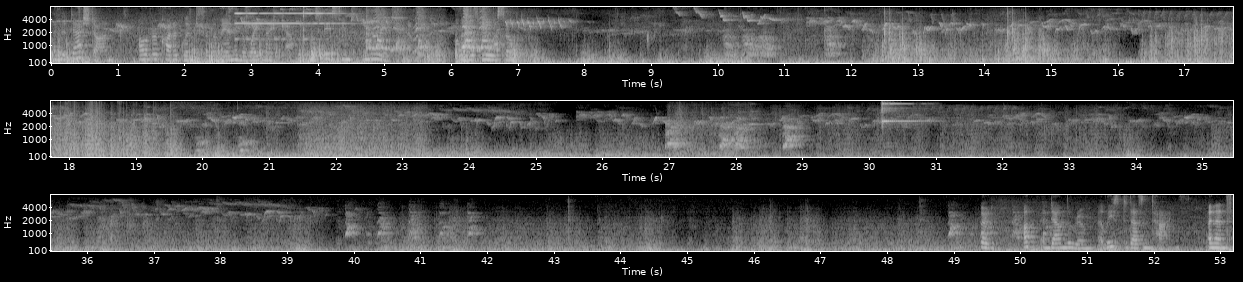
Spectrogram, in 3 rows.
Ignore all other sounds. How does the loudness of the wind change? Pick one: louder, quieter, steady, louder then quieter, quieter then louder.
quieter.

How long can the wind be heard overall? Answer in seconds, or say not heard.
53 s.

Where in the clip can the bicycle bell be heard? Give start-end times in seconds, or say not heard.
2.8-4.8, 30.1-30.9.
